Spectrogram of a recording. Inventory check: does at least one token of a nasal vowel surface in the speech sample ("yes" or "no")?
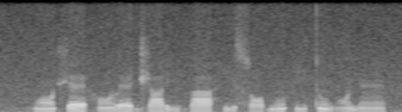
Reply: yes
